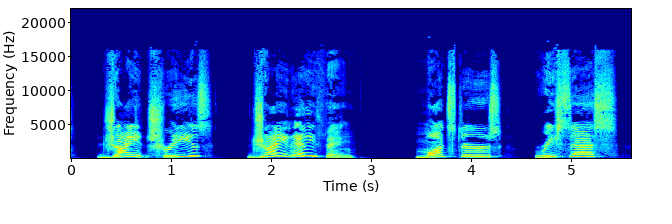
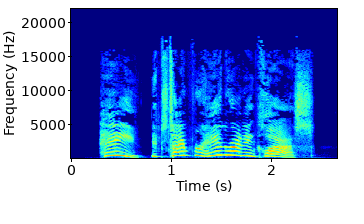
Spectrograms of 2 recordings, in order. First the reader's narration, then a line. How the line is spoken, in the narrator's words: I screamed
